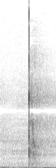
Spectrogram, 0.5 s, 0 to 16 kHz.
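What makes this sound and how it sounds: A coin or pen taps twice on the laminated, glued-down doubler of a Bell 47 helicopter main rotor blade, checking for delamination. Each tap is a short, bright, high-pitched tick that dies away quickly. It does not sound hollow, so the bond is intact and the glue is not lifting.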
